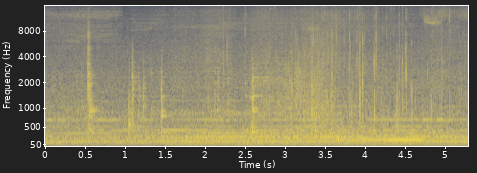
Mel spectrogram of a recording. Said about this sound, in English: The excavator scoops out the final clump of grassy dirt. And just like that, the pool of water above the plug begins to drain.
